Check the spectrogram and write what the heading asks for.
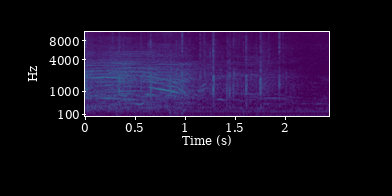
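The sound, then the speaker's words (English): Several people running, jumping and stomping while walking around praying in a room, a quick irregular patter of heavy footfalls growing more distinct toward the end, over a busy wash of voices and crowd noise. “I hope you can hear us running.”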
